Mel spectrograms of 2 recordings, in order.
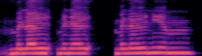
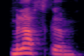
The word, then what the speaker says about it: Molluscum: in the past, I'm not very good at pronouncing it. Is it melonium? It's like that virus. Is it called melonium or something? Begin with M. Molluscum.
